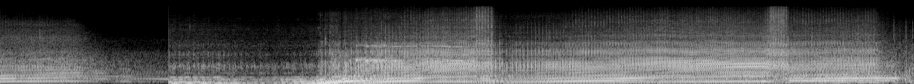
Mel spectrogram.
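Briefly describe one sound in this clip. A car engine revs hard through the gears, its exhaust roaring loudly up close.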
